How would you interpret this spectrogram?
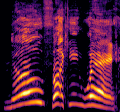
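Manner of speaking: loud stunned disbelief; shocked shout. Real, not acted. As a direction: blurt it out in shock. Shocked by the song's twist.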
